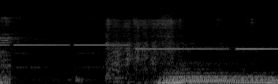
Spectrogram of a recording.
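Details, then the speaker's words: Hyundai i10 Grand, push-button start, intermittent start/no start: chime, engine fires and RPM needle rises, then it shuts off; check engine and security lights behave abnormally, immobilizer-type cut suspected. "see its shuts off RPM needle just come up and then goes down"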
